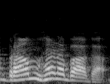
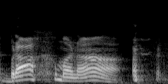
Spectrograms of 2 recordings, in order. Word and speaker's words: Brahman: because hakara becomes Makara whereas in vic text it should be pronounced as Brahman that is how they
